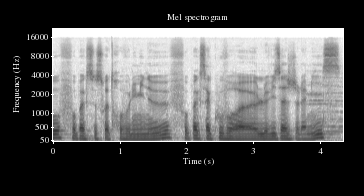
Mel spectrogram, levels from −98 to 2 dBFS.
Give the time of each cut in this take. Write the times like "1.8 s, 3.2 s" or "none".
none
